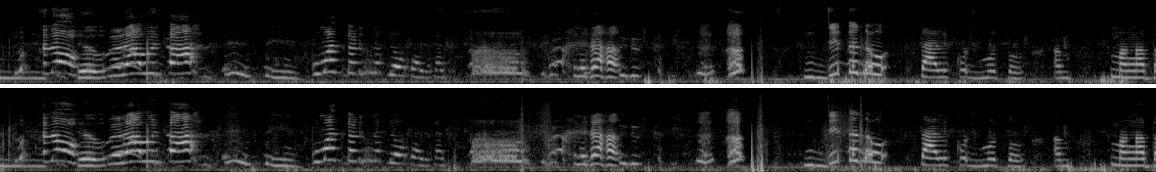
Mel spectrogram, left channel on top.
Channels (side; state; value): both; normal; correlation 0.72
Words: Lalawan ka? Pumanta rin na daw ko. Dito no, talikod mo to, ang mga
